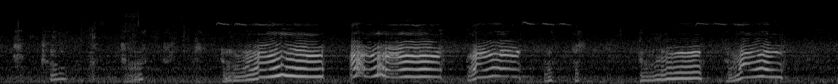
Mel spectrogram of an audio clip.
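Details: A Dobermann gives drawn-out, tonal whining cries that rise and then hold. About six cries come in uneven bursts, some short and some over a second long, against steady low background hum.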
